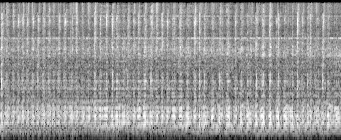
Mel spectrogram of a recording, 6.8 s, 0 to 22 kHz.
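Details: McCulloch 55 gear-drive chainsaw after a homemade Scotch-Brite pad tank wick and a 090 carburetor swap to cure fuel starvation: steady, even two-stroke buzz holding constant speed without stumbles or surging; running cleanly, normal.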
